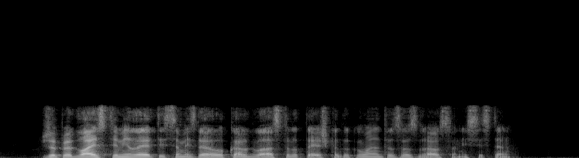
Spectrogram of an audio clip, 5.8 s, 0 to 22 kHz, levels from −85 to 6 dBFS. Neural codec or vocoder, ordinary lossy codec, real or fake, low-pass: codec, 16 kHz, 1.1 kbps, Voila-Tokenizer; none; fake; 7.2 kHz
